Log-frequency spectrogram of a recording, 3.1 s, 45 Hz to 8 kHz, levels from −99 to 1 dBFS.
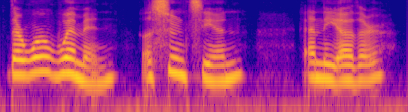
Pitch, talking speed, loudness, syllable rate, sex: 225 Hz, 135 wpm, -19 LUFS, 5.7 syllables/s, female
